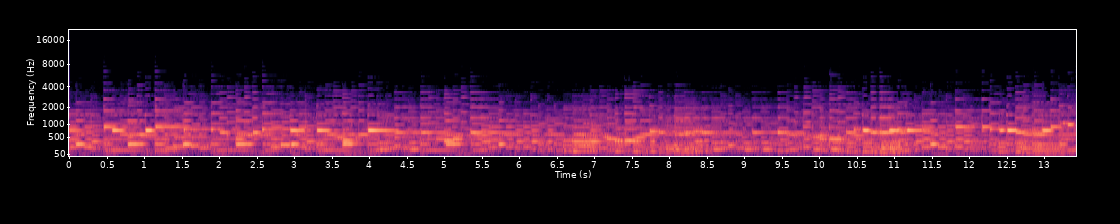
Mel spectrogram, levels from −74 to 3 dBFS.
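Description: No technical faults can be heard anywhere in this music. There is nothing here that calls for a timestamp or a closer look.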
